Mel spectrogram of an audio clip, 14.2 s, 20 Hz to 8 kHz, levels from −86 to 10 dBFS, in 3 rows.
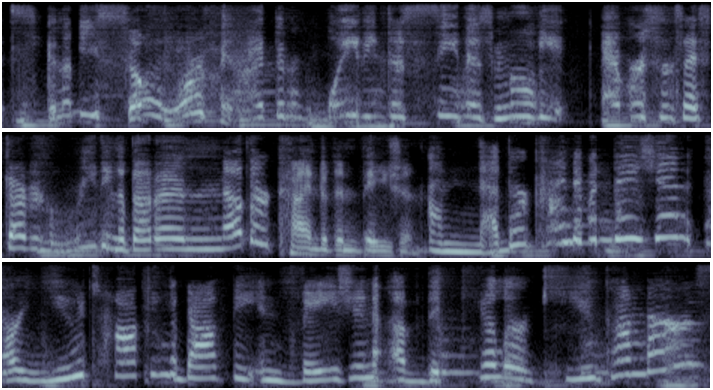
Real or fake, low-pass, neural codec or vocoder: fake; 7.2 kHz; codec, 44.1 kHz, 2.6 kbps, DAC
